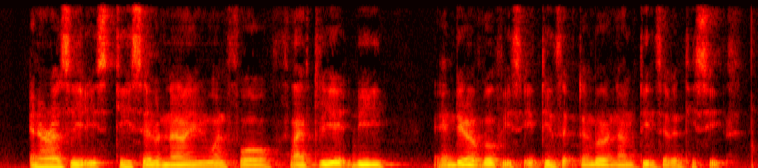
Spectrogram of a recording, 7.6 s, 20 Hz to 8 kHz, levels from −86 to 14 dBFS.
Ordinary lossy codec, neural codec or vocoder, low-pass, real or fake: none; codec, 16 kHz, 2 kbps, FunCodec, trained on LibriTTS, 25 frames a second; none; fake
